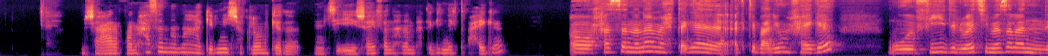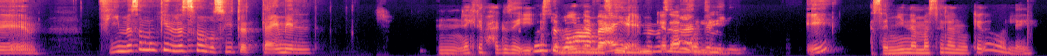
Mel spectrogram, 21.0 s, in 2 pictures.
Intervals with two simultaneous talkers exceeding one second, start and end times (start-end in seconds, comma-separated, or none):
15.7-17.9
